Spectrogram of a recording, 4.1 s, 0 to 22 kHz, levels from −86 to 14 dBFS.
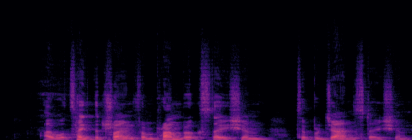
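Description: Listening to the speech recording, nothing stood out as a technical problem at any point.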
